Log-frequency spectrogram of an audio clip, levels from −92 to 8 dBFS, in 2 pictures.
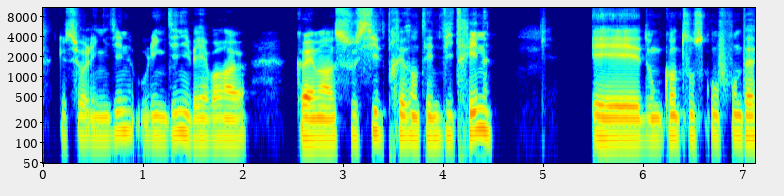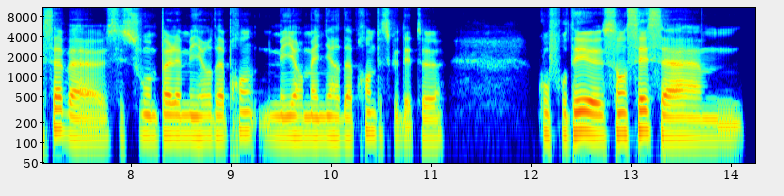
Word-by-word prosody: que - - -15
sur - - -2
LinkedIn, 140 +5 -6
où - - -14
LinkedIn 130 +3 -5
il 135 - -4
va 115 - -4
y 120 - -2
avoir, 120 +1 -3
heu, - - -8 0.5
quand 125 - +1
même 120 0 +5
un 115 -1 +1
souci 130 +4 0
de 130 - -18
présenter 125 -1 -4
une 125 - -4
vitrine 140 +4 -1 1.0
et 120 -2 +4
donc 120 0 -6
quand 130 0 -3
on - - -4
se - - +1
confronte 130 0 -6
à 130 - +3
ça, 165 +6 +3
bah, 125 -4 +2
heu, - - -7
c'est 120 0 -8
souvent 130 +2 -2
pas 135 +2 +4
la 130 - +3
meilleure 130 0 -1
d'apprendre 145 +3 -2
meilleure 125 0 -1
manière 125 0 -1
d'apprendre 140 +4 -2
parce 130 -1 -7
que - - -8
d'être, - - -5
heu, 115 0 -1 1.0
confronté, 140 +1 +5
heu, 130 - -2
sans 140 +2 +3
cesse 155 -2 +4
à, 125 -1 +5
hem, 65 - -8
125 Hz, 200 wpm, -23 LUFS, 120-135 Hz, 1.0 s, même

